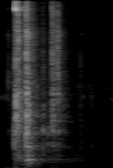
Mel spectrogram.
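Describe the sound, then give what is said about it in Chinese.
A door being opened: a brief clunk and rattle of two quick knocks followed by a short fading scrape, alone and fairly faint. “怎么这么半天才开门啊？”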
